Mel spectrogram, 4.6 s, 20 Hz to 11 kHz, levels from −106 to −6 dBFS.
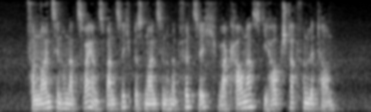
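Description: Wrong sample rate, present from start to finish: the speech runs about 1.38 times too fast and sits about 5.55 semitones too high, with pitch and tempo shifted together by the same ratio. That pairing shows the samples were played back faster than they were captured, with no rate conversion, which fits 16 kHz audio played at 22 kHz. Voices come across as squeaky, rushed and chipmunk-like, with compressed syllables and raised formants.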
